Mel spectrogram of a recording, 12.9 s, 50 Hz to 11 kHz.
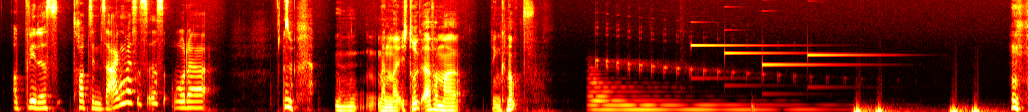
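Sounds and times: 
speech: 0:00.2 - 0:02.7, 0:03.5 - 0:06.8, 0:07.4 - 0:08.8, 0:12.6 - 0:12.8
sustained ringing chime-like tone: 0:07.4 - 0:11.7
heartbeat sound effect with deep double thumps: 0:10.7 - 0:11.2, 0:11.9 - 0:12.6.

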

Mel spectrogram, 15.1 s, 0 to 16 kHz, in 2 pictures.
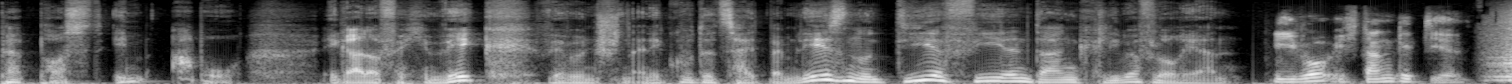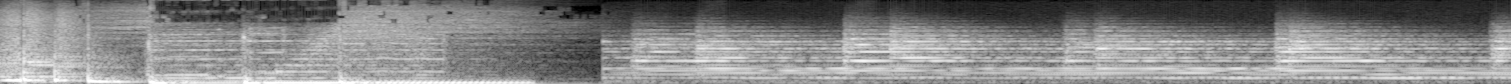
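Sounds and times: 
speech: 0:00.0 - 0:09.2
hand-rung church bells pealing: 0:09.6 - 0:15.1.

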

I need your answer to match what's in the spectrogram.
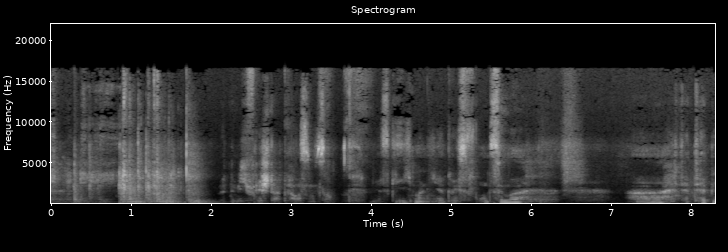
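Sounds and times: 
door being pushed shut: 0:00.2 - 0:02.1
speech: 0:04.8 - 0:06.2, 0:07.3 - 0:08.3.

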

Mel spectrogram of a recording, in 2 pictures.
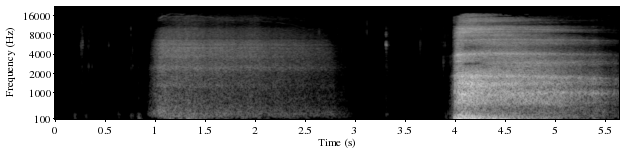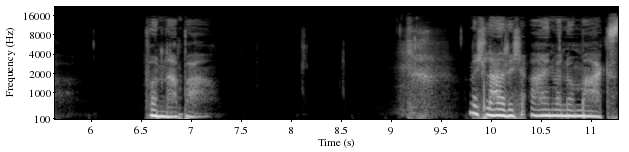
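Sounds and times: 
deep breath in and out during a guided yoga relaxation exercise: 0:01.0 - 0:02.9, 0:04.0 - 0:05.7
speech: 0:06.6 - 0:07.2, 0:09.8 - 0:11.2.

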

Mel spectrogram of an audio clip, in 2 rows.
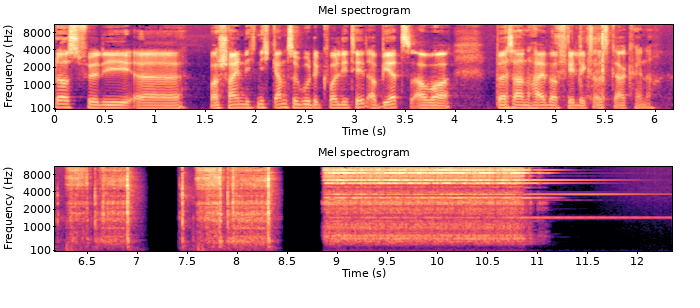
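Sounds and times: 
speech: 0:00.0 - 0:06.5
mobile phone call ringing tone: 0:06.3 - 0:07.0, 0:07.6 - 0:12.3.

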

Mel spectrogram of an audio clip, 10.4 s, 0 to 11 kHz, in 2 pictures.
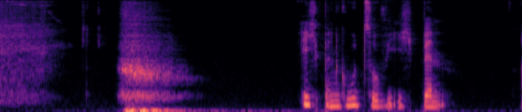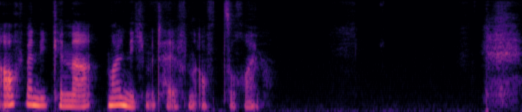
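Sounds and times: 
deep breathy exhales of calming breaths: 0:01.2 - 0:02.3, 0:10.0 - 0:10.4
speech: 0:03.0 - 0:04.6, 0:05.2 - 0:08.0.

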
